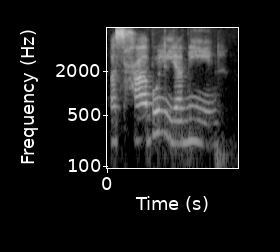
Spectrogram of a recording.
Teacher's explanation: Let's make it a tiny bit longer because we have ya madda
